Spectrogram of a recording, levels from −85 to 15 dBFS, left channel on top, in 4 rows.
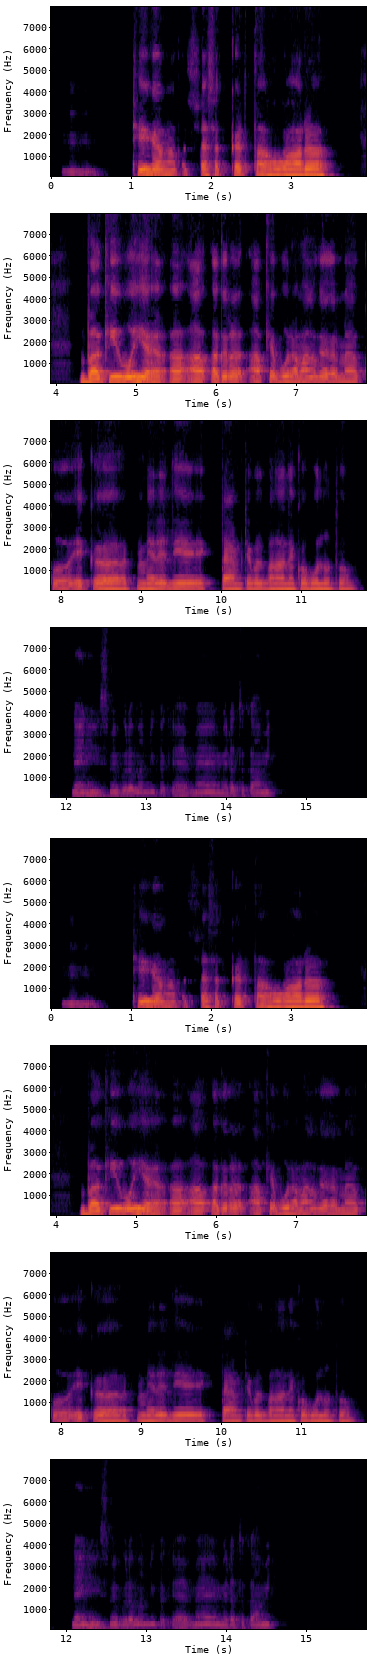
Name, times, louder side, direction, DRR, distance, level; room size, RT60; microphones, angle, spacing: voice 1, 0.1-0.6 12.1-14.5, right 1 dB, 5° left, 3.4 m, -45 dB
voice 2, 1.0-3.5 4.3-11.7, left 3 dB, 75° left, 0.6 m, -25 dB
14.0 x 8.6 x 4.1 m
head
